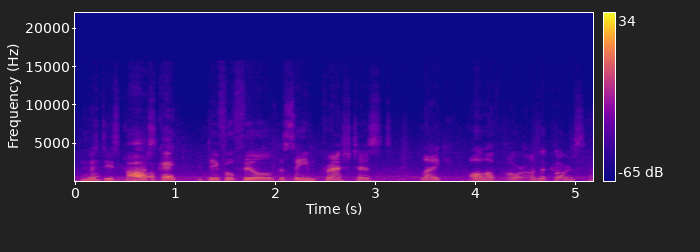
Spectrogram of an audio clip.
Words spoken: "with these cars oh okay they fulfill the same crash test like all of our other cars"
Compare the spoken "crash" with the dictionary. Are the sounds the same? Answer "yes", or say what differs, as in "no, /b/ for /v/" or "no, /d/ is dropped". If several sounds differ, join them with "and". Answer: yes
